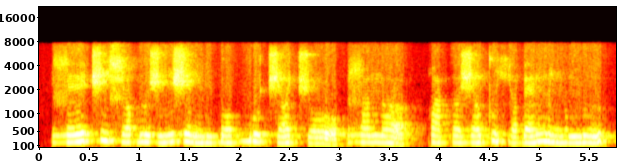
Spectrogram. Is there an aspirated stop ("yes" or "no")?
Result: no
